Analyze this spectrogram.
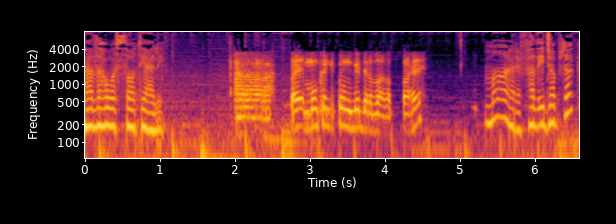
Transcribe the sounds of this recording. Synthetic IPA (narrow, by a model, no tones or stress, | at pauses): haːðaɦʊwːɑsˤːɑːt̪ˤiʕalḭː | ʔat̪ˤɑjːɪbmʊmkɪnt̪akuːnɡad̪ɑɾˤðˤɑɣɑt̪ˤsˤɑħiːħ | maʔaʕɾɑfhaːðiʔɪd͡ʒaːbt̪ak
